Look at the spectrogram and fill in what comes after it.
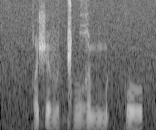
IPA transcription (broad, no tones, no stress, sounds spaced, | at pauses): q ɛ ʃ ɛ v ɵ ɡ͡ǁ ɔ u̯ ʁ ɪ mː ə kː o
